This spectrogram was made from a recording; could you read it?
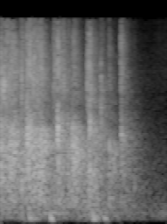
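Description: An audience in a gym breaks into a short burst of applause for biblical covenant marriage. Many hands clap in a dense, crackling wash that swells briefly and then tapers off after about a second and a half.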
